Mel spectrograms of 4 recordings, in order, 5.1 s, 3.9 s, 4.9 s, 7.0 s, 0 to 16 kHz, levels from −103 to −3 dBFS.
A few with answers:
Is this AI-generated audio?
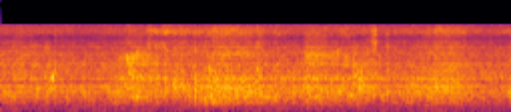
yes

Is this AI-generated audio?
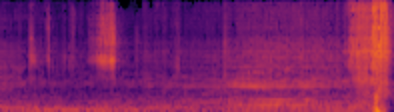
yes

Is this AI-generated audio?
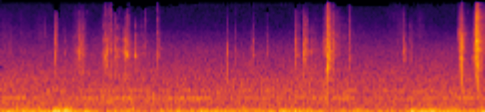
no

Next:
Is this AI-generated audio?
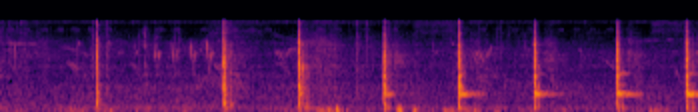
yes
